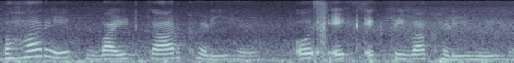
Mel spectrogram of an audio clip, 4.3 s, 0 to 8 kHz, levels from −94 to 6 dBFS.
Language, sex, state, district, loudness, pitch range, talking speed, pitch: Hindi, male, Madhya Pradesh, Dhar, -16 LUFS, 175-220 Hz, 165 wpm, 205 Hz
